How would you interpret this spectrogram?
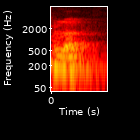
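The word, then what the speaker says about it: flood: अब फ्लड मतलब फ्लड लिखेंगे कैसे, आई से फ, आई से लो, डबल ओ का उच्चारण क्या है, आ के रूप में आ रहा है, तो आ के फ्लड ड।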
